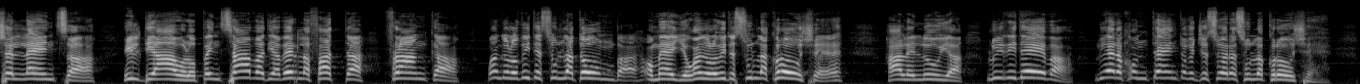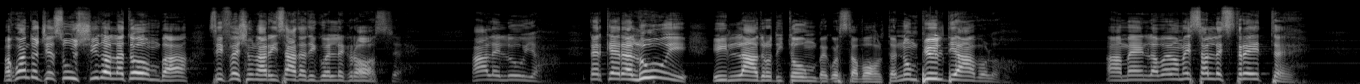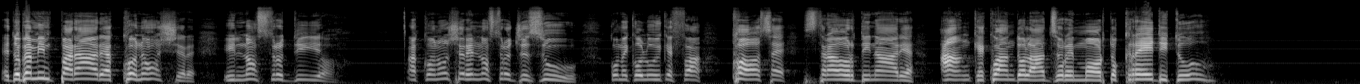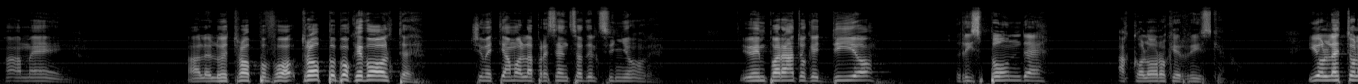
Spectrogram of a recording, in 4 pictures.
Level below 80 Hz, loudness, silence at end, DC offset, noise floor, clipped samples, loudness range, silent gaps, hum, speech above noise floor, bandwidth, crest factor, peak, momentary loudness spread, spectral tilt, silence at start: -60 dBFS; -21 LUFS; 0 s; under 0.1%; -64 dBFS; under 0.1%; 11 LU; none; none; 42 dB; 17.5 kHz; 24 dB; 0 dBFS; 15 LU; -1.5 dB/octave; 0 s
